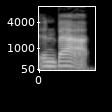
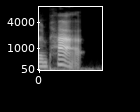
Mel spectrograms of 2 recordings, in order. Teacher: You use your lips for both of them, right? But with B, you can kind of feel that little vibration in your throat. Exactly. And with P, there's no vibration. So that tiny little difference is what tells you it's a different letter, a different word.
